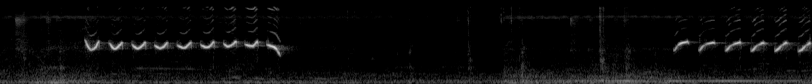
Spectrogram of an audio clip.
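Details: Common iora whistling a series of eight looping, dipping notes that end in a downward slur, then after a pause a run of six rising whistled notes, over a low faint hum.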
